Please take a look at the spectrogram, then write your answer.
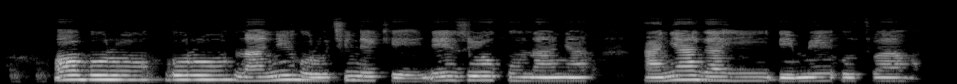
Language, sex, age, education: Igbo, female, 15-29, tertiary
